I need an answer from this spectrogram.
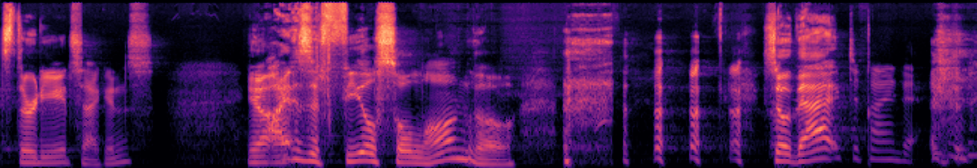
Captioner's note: laughs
